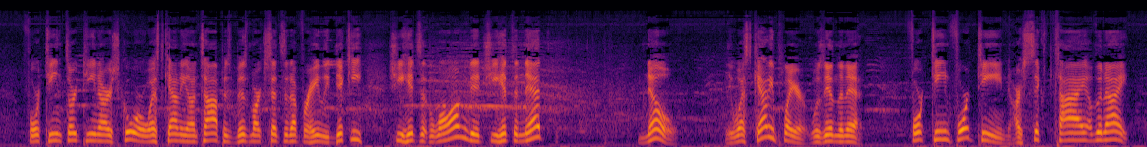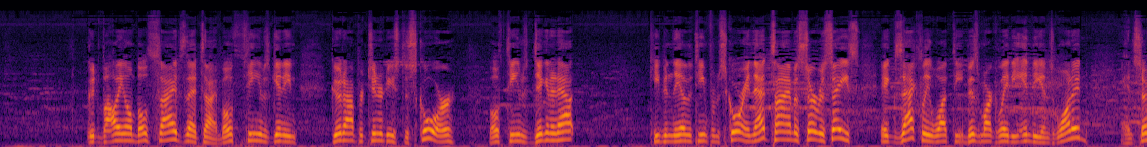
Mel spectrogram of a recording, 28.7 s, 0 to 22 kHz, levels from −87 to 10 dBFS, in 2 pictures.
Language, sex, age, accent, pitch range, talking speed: English, male, 50-69, American, 165-210 Hz, 165 wpm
